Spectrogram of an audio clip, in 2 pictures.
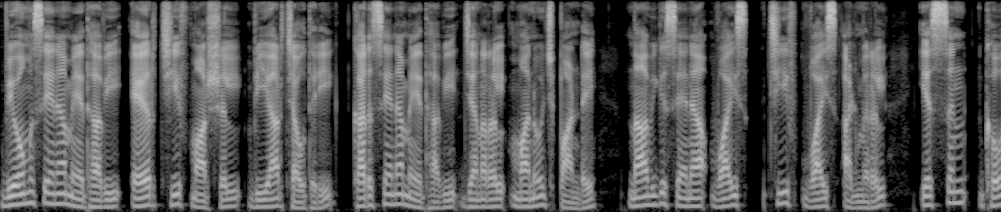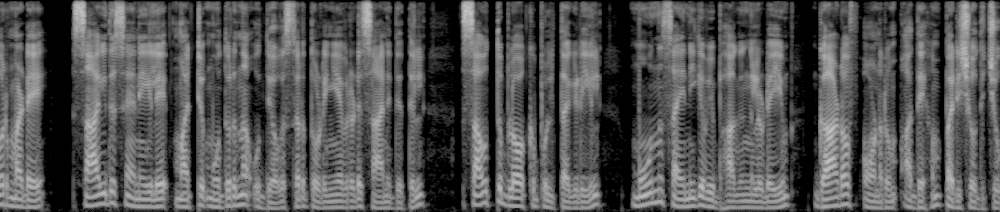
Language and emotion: Malayalam, neutral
